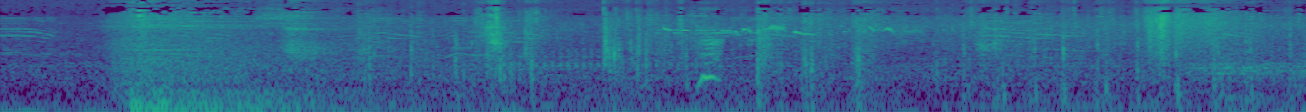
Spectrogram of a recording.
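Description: Footsteps run through grass and brush.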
